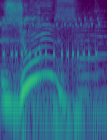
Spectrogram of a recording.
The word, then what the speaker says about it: Zounds: Zhouns is pronounced Zuns. Really? In Elizabeth and it's Zuns. Oh, I like Zounds better.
